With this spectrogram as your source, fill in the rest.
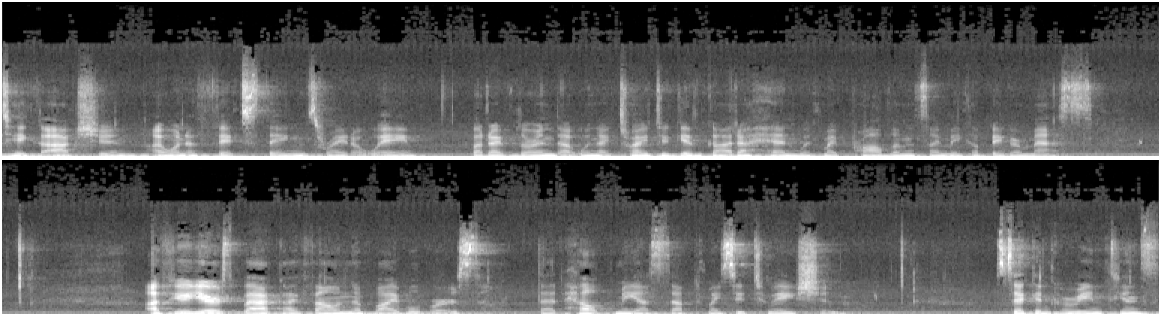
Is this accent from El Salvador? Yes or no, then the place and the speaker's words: yes; El Salvador; moved away as an adult; now in Canada; I was born in El Salvador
